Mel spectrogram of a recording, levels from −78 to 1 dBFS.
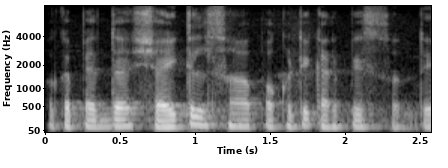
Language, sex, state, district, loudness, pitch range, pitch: Telugu, male, Andhra Pradesh, Annamaya, -19 LUFS, 110-120 Hz, 115 Hz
